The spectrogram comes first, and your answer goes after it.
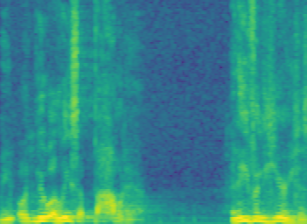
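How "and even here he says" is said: usual speaking voice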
